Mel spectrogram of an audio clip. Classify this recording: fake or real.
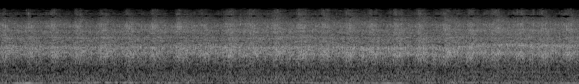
real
